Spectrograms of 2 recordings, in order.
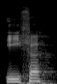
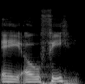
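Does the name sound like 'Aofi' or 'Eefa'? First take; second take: Eefa; Aofi. First: The name sounds like 'Eefa'. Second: The name sounds like 'Aofi'. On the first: The speaker calls it right. "the bottom one there is Aoife" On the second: The speaker calls it wrong. "the most common pronunciation over there"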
